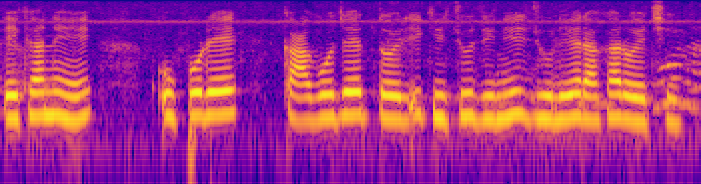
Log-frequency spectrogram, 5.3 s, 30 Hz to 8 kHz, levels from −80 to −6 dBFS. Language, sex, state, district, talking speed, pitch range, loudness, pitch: Bengali, female, West Bengal, Alipurduar, 100 wpm, 220-245 Hz, -14 LUFS, 230 Hz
